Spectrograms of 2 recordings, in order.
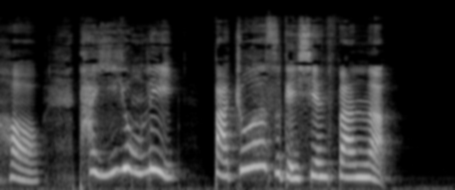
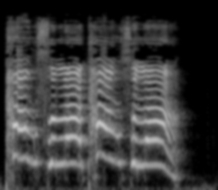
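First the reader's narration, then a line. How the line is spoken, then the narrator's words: Loud yelling. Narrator (Chinese): 脾气大王大声的叫道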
